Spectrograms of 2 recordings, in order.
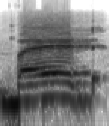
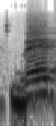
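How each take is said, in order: First: The vowel is the open ऐ sound. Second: The vowel is not the open ऐ sound. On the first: The speaker calls it right. "Double मात्रा वाला पढ़ेंगे ए" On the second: The speaker calls it wrong. "बैट नहीं"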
